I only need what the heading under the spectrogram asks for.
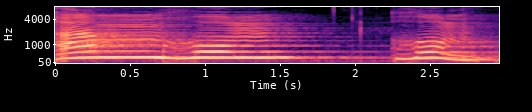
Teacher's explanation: Karena mim sukun menghadapi huruf yang bukan mim atau ba, maka mim sukun dibaca dengan jelas. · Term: izhar syafawi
